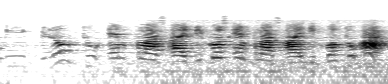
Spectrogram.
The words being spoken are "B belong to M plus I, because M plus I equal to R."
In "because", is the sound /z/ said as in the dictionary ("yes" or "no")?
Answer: no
